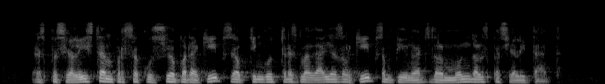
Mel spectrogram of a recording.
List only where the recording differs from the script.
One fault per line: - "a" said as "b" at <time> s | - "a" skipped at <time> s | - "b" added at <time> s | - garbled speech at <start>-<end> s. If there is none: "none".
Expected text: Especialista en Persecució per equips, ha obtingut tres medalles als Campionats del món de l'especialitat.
- "als" said as "equips" at 3.5 s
